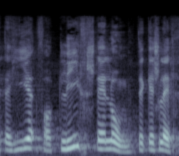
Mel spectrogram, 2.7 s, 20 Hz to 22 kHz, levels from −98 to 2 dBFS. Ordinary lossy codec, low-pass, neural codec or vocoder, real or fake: MP3, 96 kbps; 14.4 kHz; vocoder, 44.1 kHz, 128 mel bands every 512 samples, BigVGAN v2; fake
